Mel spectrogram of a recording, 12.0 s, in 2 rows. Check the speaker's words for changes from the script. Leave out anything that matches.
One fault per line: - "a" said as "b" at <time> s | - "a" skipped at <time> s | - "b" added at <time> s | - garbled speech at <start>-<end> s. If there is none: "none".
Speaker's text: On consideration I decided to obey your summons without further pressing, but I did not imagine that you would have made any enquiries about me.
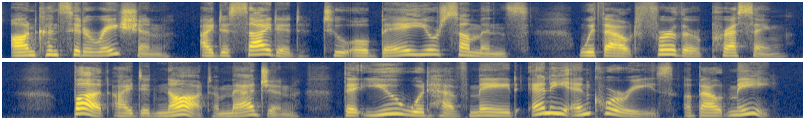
none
